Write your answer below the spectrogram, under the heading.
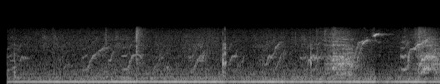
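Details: Pet guinea pigs, an orange Abyssinian and a tricoloured shorthair, jumping around indoors while eating lettuce on a new bedspread; scattered short rising squeaks over a steady low hum.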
